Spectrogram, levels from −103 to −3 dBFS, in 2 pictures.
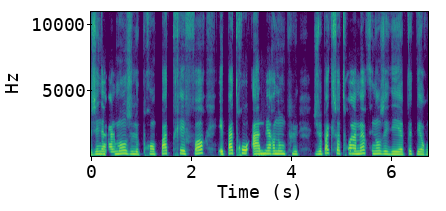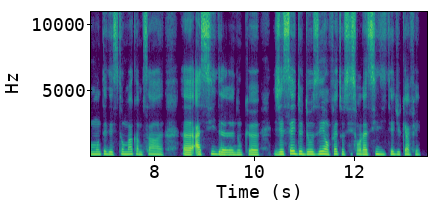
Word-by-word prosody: généralement 190 +5 +1
je 190 -2 -4
le 185 -1 0
prends 190 +3 -3
pas 225 - +4
très 225 -2 -1
fort 245 +7 +2 0.3
et 195 - +4
pas 230 +5 +4
trop 245 +2 +2
amer 215 +2 +4
non 215 -1 +3
plus. 190 -1 -6 0.3
Je 185 - -4
veux 195 - +1
pas - - +2
qu'il - - -9
soit 235 - 0
trop 215 - -2
amer 215 +3 +4
sinon 215 +1 -1
j'ai 200 -2 -1
des 180 0 +2
peut-être 195 +3 -7
des 185 -2 0
remontées 175 +2 -3
d'estomac 175 +2 -3
comme 165 -2 -6
ça, 90 - -4
heu, 80 - -9 0.5
heu, 160 -1 +5
acides, 175 +2 +3
heu, 160 -1 +1
donc, 155 -1 -6
heu, 160 -1 +1 0.3
j'essaye 180 +5 +3
de 190 +1 +1
doser 180 +2 +1
en 180 -2 +2
fait 185 +3 -3
aussi 175 +1 -3
sur 190 - -1
l'acidité 170 +1 0
du 170 0 -5
café. 170 -1 -5
185 Hz, 200 wpm, -24 LUFS, 170-205 Hz, 0.5 s, heu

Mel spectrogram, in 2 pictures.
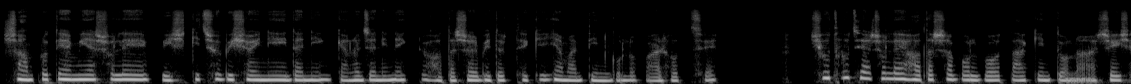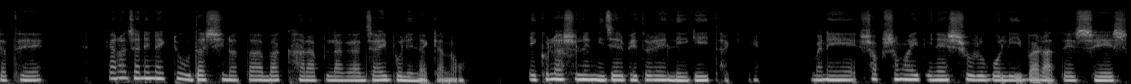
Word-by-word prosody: সম্প্রতি 225 +1 +1
আমি 220 0 +5
আসলে 225 -2 +1 0.4
বেশ 190 -1 -1
কিছু 230 +1 -5 0.2
বিষয় 215 -1 +1
নিয়ে 205 0 +3
ইদানিং 195 0 +1 0.2
কেন 185 -2 -2 0.2
জানি 195 -1 +2
না 210 - +2
একটু 220 - -16
হতাশার 185 +2 -2
ভেতর 195 0 -1
থেকেই 210 +2 -6
আমার 190 -1 +2
দিনগুলো 180 +1 -1
পার 170 -1 -5
হচ্ছে। 175 +2 -9 1.1
শুধু 295 0 -2
যে - - -10
আসলে 260 0 -2 0.2
হতাশা 220 +2 -1
বলব, 205 0 -1 0.3
তা 195 - -5 0.2
কিন্তু 195 -1 -2
না। - - -4 0.2
সেই 195 -1 0
সাথে 200 +1 -5 0.8
কেনো 275 +1 -3
জানি 290 0 +1
না - - +3
একটু 275 - -8
উদাসীনতা 210 -1 0
বা 200 - 0 0.2
খারাপ 190 -2 -2
লাগা 185 0 +1
যাই 200 0 +3
বলি 185 -3 +4
না - - +1
কেনো, 195 +1 -4 0.8
এগুলি 230 +3 +1
আসলে 225 -1 +3
নিজের 205 +1 +4
ভেতরে 205 0 +1 0.2
লেগেই 190 +1 +4
থাকে। - - -18 0.7
মানে 210 0 +3 0.4
সবসময় 230 -1 +2
দিনের 205 0 +3
শুরু 205 -3 +1
বলি, 190 0 +1
বা - - 0
রাতের 185 - -3
শেষ, 185 -1 +2
200 Hz, 145 wpm, -26 LUFS, 190-220 Hz, 1.1 s, আমি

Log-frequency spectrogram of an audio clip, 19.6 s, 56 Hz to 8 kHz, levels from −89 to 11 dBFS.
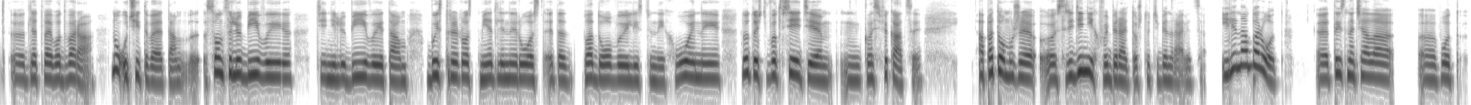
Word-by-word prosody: э, 195 -1 -5
для 195 +2 -2
твоего 195 -1 +1
двора, 185 -2 -3 0.3
ну, 290 0 +3
учитывая 175 -8 0
там, 155 +1 -6
э, 455 0 -8
солнцелюбивые, 225 -5 +3 0.3
тенелюбивые, 190 0 0
там, 175 -1 -4 0.2
быстрый 215 +1 +2
рост, 205 -3 -1
медленный 195 +1 0
рост- 190 -2 0
это 180 -1 -4
плодовые, 185 -2 +1
лиственные, 175 -1 -5
хвойные. 200 0 +1 0.3
Ну, 250 +1 +4
то 235 - +5
есть 215 - 0
вот 225 +2 +1
все 245 -3 +4
эти, 185 -4 +1
м, 180 -1 -5
классификации, 180 -4 -4 0.7
а 225 - 0
потом 260 -2 +5
уже, 205 -2 +1
э, 195 +1 -2
среди 220 +9 +3
них 260 -8 +4
выбирать 185 -4 0
то, 165 - -5
что 185 - -11
тебе 180 +1 -5
нравится. 175 0 -9 0.2
Или 250 +7 +2
наоборот, 335 - +3 0.5
э, 195 0 -2
ты 245 +7 +1
сначала, 210 -4 -1 0.3
а, 190 -2 -5
вот 190 0 -3
195 Hz, 140 wpm, -23 LUFS, 180-215 Hz, 0.7 s, то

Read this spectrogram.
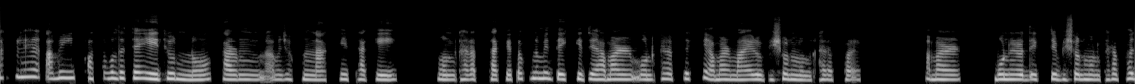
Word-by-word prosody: আসলে 305 +3 -1 0.2
আমি 280 +3 +2 0.2
কথা 270 0 -5
বলতে 280 0 +2
চাই 285 - +6
এইজন্য, 240 -2 +3 0.3
কারণ 225 -1 +2 0.3
আমি 225 - -4
যখন 230 +1 -5
না - - +1
খেয়ে 240 -2 -2
থাকি, 225 0 -1 0.6
মন 220 -1 +2
খারাপ 230 -1 -2
থাকে 225 0 -1
তখন 265 +2 -2
আমি 275 0 +3
দেখি 235 +1 +2
যে - - +5
আমার 230 +1 +3 0.2
মন 225 - +1
খারাপ 250 -2 -2
দেখতে 255 +5 -4
আমার 230 +1 +2
মায়েরও 220 +1 +2
ভীষণ 235 +2 0
মন 205 - -1
খারাপ 215 -1 -4
হয়। 210 - -3 0.7
আমার 225 -1 +3 0.5
বোনেরও 230 -1 +4
দেখতে 230 +2 -4
ভীষণ 230 +2 +1
মন 225 - 0
খারাপ 230 +1 -2
হয়। 260 0 +2
230 Hz, 190 wpm, -21 LUFS, 225-255 Hz, 0.7 s, চাই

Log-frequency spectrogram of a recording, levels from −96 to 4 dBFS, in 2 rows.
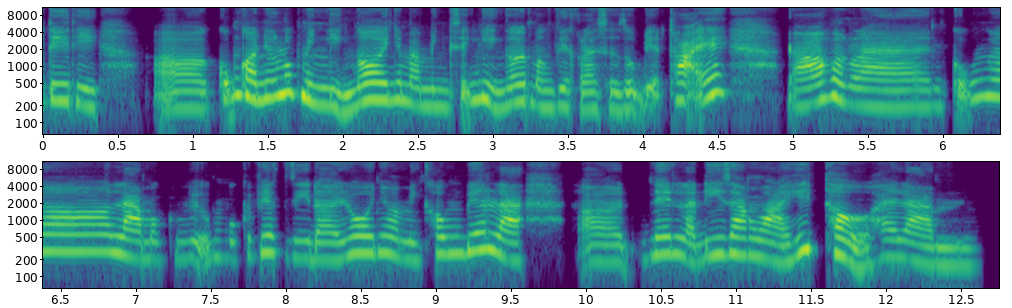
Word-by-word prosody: ty 250 -1 -1
thì, 205 -5 -5 0.3
ờ, 180 -1 -2
cũng 255 +5 0
có 285 -4 +7
những 270 +3 +2
lúc 330 -1 +5
mình 245 -7 +4
nghỉ 200 -4 -2
ngơi 250 +11 +4
nhưng 255 0 -2
mà 215 - -3
mình 195 -1 -6
sẽ - - -5
nghỉ 260 -4 0
ngơi 220 +7 0
bằng 200 -5 -6
việc 195 -3 -6
là 175 - -4
sử 175 0 -7
dụng 175 - -4
điện - - -5
thoại 255 0 +6
ấy. 340 +3 +3 0.4
Đó, 195 +5 +4
hoặc 265 -2 +1
là 190 -1 -2
cũng, 280 +3 -5
ờ, 280 -1 +1
làm 230 -5 +4
một 210 0 -9
việc 210 +1 -8
một 210 - -12
cái 240 - -16
việc 270 0 -3
gì 220 -1 -10
đấy 200 -1 -4
thôi. 265 0 +2
Nhưng 270 - -2
mà - - -4
mình 205 -3 -8
không 255 +3 -3
biết 295 +2 +1
là, - - +5 0.3
ờ, 185 -1 -6
nên 250 +4 -2
là 220 -7 -2
đi 240 +6 -5
ra 255 -1 +3
ngoài 215 -6 +1
hít 305 +4 +3
thở 245 -3 +7 0.2
hay 225 0 -6
là, 200 -4 0
ừm, 160 -1 -8
230 Hz, 260 wpm, -20 LUFS, 195-265 Hz, 0.4 s, có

